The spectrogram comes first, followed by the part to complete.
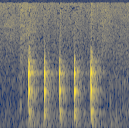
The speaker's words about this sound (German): Bis eines Tages, einige Jahre später, es an der Tür klopfte.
